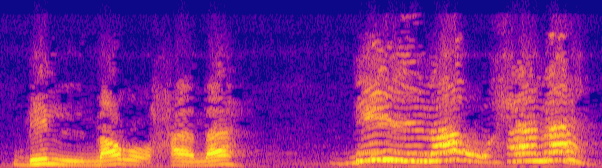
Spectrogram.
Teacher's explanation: را پر ہوگا، تا ہتائیہ ساکن ہو کر ہا بن جائے گی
